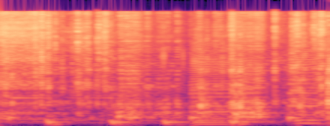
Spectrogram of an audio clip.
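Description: Plastic tub of frozen ice cream scraping and knocking against a plastic freezer drawer as it is worked loose, a run of irregular clicks and rattles.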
